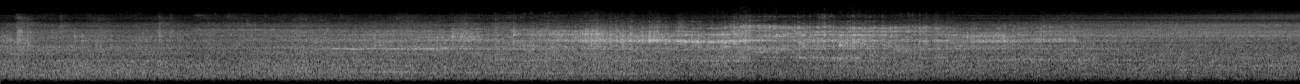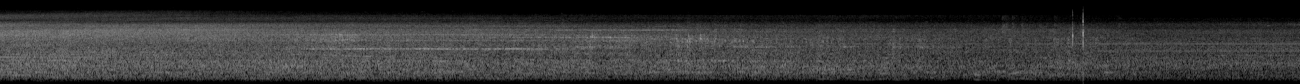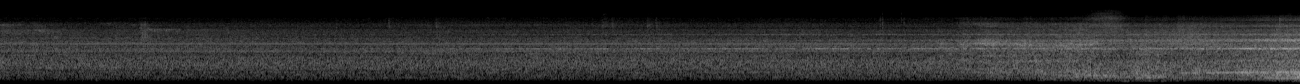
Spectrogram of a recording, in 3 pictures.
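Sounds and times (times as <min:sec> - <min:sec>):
train wheels on rails: 0:00.0 - 0:23.8, 0:31.7 - 0:39.0
high squealing tones: 0:33.7 - 0:39.0.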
